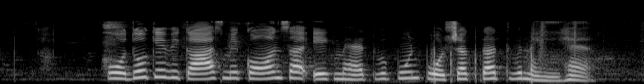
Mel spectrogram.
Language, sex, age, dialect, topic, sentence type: Hindi, female, 31-35, Hindustani Malvi Khadi Boli, agriculture, question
